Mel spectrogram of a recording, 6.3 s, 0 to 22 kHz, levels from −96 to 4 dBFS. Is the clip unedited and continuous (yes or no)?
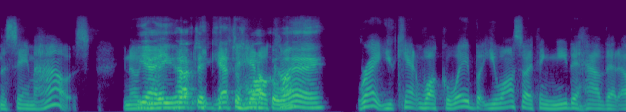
no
